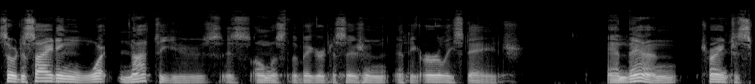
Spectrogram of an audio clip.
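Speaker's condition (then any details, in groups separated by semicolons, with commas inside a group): Cleft lip and palate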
